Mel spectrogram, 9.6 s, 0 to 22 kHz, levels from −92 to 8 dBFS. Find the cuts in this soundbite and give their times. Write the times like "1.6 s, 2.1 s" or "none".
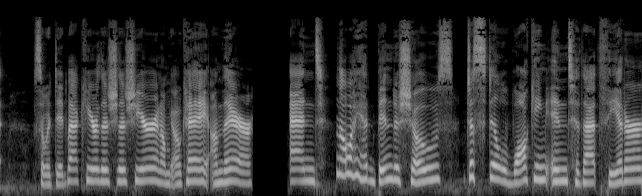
1.0 s, 1.8 s, 2.5 s, 5.1 s, 6.9 s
